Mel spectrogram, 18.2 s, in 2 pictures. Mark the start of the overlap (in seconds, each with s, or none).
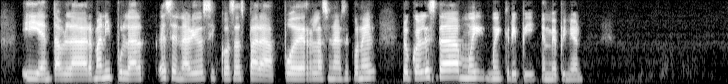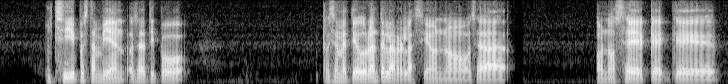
none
